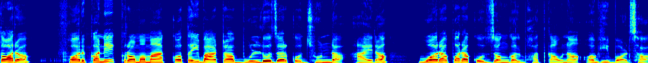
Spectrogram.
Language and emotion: Nepali, neutral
